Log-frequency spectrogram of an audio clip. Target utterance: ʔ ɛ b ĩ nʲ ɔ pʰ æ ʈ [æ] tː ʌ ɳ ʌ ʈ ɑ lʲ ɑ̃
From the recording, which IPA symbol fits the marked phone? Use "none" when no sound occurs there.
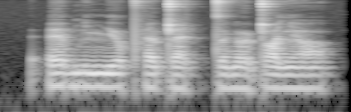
æ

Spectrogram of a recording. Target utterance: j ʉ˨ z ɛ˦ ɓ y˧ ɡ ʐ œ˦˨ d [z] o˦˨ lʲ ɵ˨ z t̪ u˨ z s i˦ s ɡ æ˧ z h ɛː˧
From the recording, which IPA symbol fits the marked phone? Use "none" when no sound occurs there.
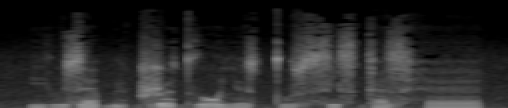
ð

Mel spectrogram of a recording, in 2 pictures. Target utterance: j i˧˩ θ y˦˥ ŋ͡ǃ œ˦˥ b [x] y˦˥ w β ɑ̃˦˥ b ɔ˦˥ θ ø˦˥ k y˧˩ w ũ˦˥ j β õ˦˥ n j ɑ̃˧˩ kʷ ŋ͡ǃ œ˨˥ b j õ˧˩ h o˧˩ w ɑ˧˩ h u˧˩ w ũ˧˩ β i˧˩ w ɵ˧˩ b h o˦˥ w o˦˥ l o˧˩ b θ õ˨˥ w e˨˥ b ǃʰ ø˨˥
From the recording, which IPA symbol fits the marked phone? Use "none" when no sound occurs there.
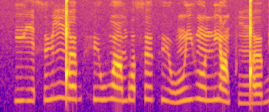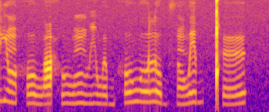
h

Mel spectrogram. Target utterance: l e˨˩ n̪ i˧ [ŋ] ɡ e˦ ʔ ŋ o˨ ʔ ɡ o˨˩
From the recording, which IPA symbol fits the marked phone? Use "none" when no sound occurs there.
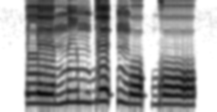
m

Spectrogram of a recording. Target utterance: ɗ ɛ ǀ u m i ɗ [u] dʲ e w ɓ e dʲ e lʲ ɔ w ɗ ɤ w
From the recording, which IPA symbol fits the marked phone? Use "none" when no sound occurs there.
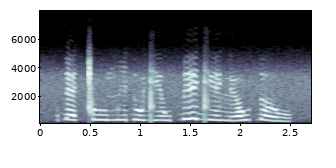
u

